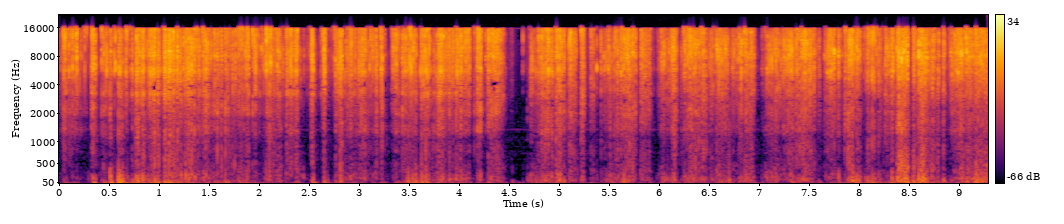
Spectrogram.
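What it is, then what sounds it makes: Plastic velcro hair roller being scratched. Long nails scratch the hooks of a large, hollow, pink plastic velcro hair roller. The result is a steady, bright, crackly rasping with a low rumble underneath, broken by frequent brief pauses as the strokes change.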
